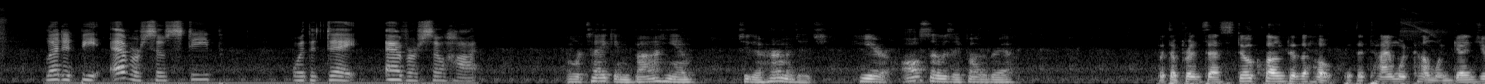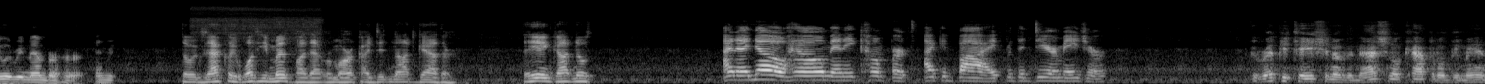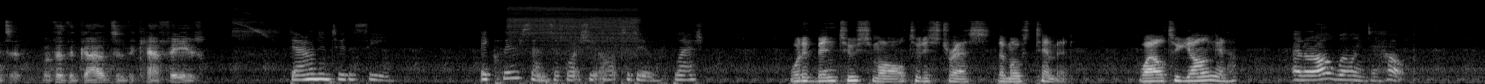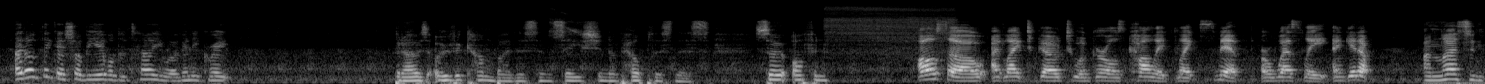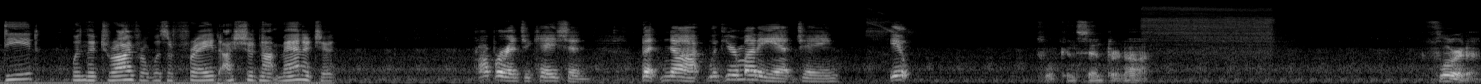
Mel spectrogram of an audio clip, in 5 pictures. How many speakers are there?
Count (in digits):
10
